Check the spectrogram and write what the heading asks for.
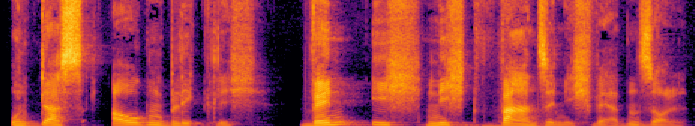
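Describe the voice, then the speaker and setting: A man's voice: a little high, sing-song, slow, full character voice. A man reading aloud who voices a desperate, pleading young noblewoman in a classic story. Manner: emotional, imploring. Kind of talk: audiobook reading of a classic novella.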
